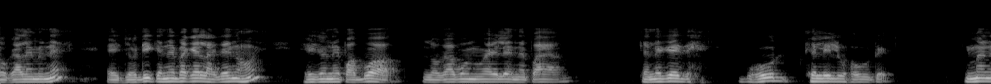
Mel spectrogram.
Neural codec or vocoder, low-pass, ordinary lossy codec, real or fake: none; 5.4 kHz; none; real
